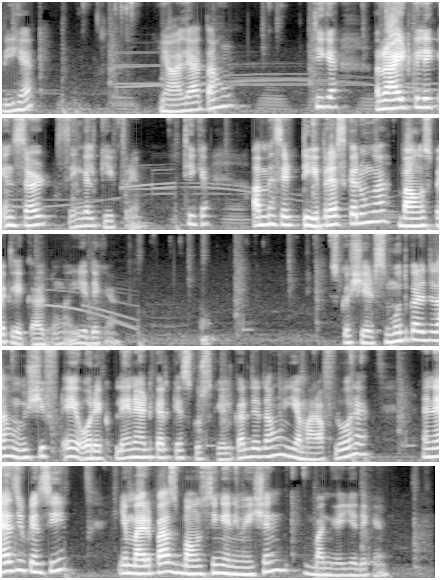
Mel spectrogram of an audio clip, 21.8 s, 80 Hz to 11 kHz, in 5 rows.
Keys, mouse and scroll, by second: 0.4-0.8 shift+middle drag, 1.2 g, 3.7 right click, 5.7 click, 7.5 t, 9.3 middle click, 10.1 space, 10.5 middle click, 16.0 shift+a, 16.0 s, 16.3 drag, 16.8 space, 20.2 click, 20.5 space.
